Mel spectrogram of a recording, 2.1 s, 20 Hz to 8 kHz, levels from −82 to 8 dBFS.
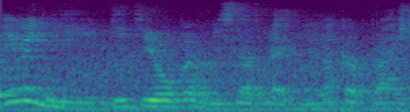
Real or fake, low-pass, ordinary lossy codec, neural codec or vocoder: real; none; none; none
